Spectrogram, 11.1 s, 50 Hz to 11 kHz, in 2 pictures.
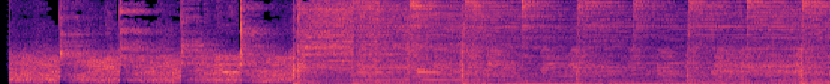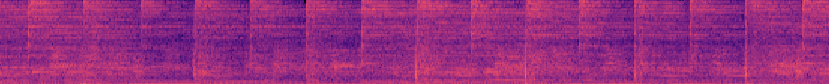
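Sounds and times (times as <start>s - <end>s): sharp drum strikes: 0.4s - 4.7s
full rock band downbeat: 1.2s - 11.0s.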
